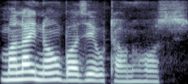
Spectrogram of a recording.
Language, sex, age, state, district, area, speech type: Nepali, female, 18-30, West Bengal, Kalimpong, rural, read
